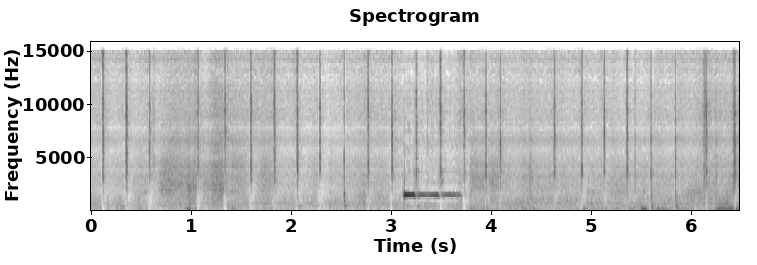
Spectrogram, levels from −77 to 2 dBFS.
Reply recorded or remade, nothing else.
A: remade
